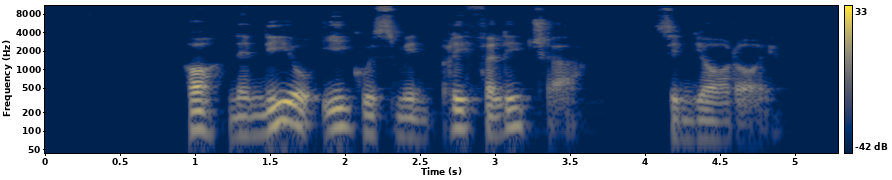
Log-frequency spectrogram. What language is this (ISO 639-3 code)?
epo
